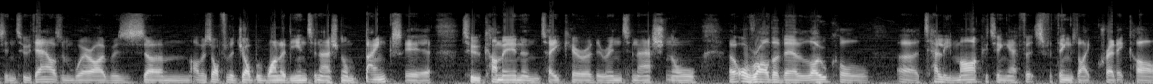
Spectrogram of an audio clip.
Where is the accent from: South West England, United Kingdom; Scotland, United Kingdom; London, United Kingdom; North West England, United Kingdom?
London, United Kingdom; born and raised in London. Wimbledon, to be precise.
